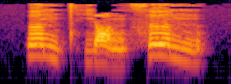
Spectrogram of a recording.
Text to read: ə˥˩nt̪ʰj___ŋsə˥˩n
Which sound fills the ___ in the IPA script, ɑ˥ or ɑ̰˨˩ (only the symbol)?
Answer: ɑ̰˨˩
